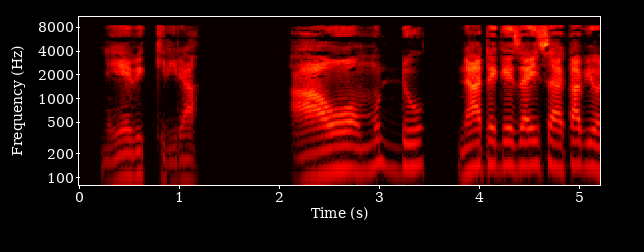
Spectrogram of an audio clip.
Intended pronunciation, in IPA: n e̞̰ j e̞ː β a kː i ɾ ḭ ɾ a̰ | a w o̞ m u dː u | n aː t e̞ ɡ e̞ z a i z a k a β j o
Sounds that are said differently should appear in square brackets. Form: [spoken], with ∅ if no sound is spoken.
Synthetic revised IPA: n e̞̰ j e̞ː β [i] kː i ɾ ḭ ɾ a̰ | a w o̞ m u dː u | n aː t e̞ ɡ e̞ z a i [s] a k a β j o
